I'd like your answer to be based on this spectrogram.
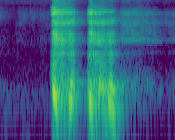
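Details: Two short, rough, slightly wet coughs and throat clears from an adult prescribed two weeks of antibiotics by a doctor for the cough; cough.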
